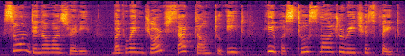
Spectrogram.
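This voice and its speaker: A woman reading a children's story aloud, deliberately and expressively, with drawn-out emphasis. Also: high-pitched, sing-song.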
